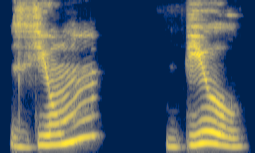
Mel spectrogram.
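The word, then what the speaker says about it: зюмбюл: Z, U, M, Zium, B, U, L, Bule. Zium, Bule. Ziumbule is a very beautiful, fragrant flower, which is hyacinth.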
